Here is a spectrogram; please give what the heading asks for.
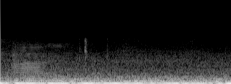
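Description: Steady low road rumble fills the cabin of a car driving in traffic, a continuous muffled drone with no voices, the engine and tire noise holding fairly loud throughout.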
